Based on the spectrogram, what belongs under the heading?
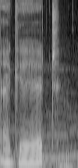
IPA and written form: ˈæɡət (Agate)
